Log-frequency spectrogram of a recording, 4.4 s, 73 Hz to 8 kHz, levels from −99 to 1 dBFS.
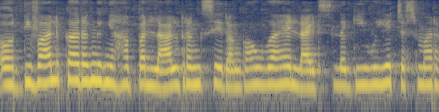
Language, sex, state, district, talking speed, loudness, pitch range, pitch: Hindi, female, Chhattisgarh, Bilaspur, 245 wpm, -15 LUFS, 230-245 Hz, 235 Hz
